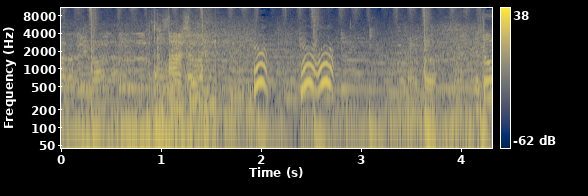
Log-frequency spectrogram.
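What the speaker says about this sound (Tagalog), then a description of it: "Aso." A dog barks in quick yips and high, whimpering yelps, close by and loud, at a park in Taichung, Taiwan, with people talking around it.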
